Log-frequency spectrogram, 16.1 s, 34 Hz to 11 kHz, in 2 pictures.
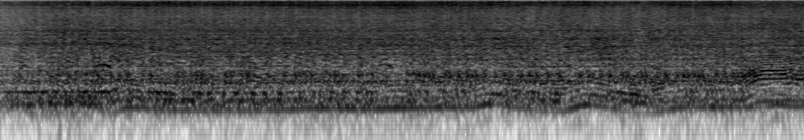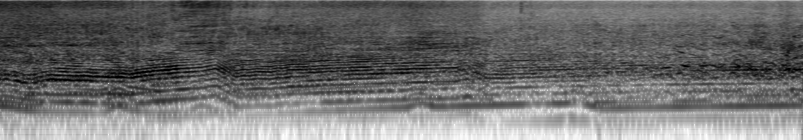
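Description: Four-stroke 120cc underbone drag-racing motorcycle engine revving hard at the start line, loud and continuous. The revs rise and fall repeatedly for a few seconds near the middle.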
